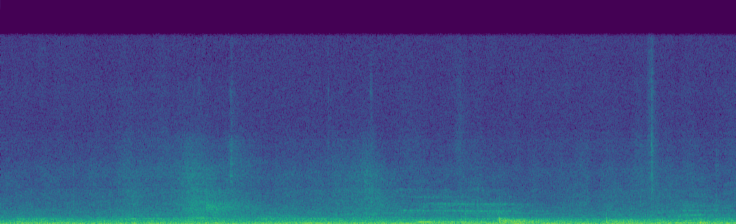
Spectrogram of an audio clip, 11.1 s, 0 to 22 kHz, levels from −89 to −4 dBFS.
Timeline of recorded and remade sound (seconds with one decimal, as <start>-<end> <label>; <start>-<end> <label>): 0.0-2.5 remade; 2.5-6.5 recorded; 6.5-11.1 remade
